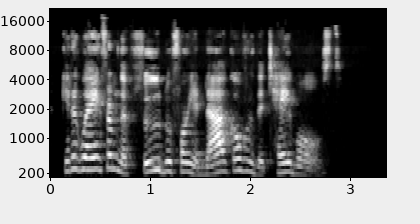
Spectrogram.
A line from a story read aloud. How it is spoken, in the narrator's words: Kim shouted sharply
